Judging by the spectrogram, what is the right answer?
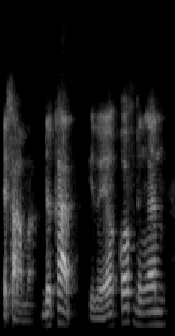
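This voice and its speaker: A man teaching Quran recitation in an online class, explaining patiently and drawing out each recited word slowly. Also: mid-range voice, animated, muffled recording. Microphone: video call.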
